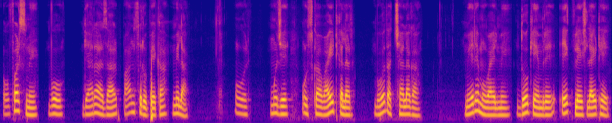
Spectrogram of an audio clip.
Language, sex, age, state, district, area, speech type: Hindi, male, 30-45, Madhya Pradesh, Bhopal, urban, spontaneous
